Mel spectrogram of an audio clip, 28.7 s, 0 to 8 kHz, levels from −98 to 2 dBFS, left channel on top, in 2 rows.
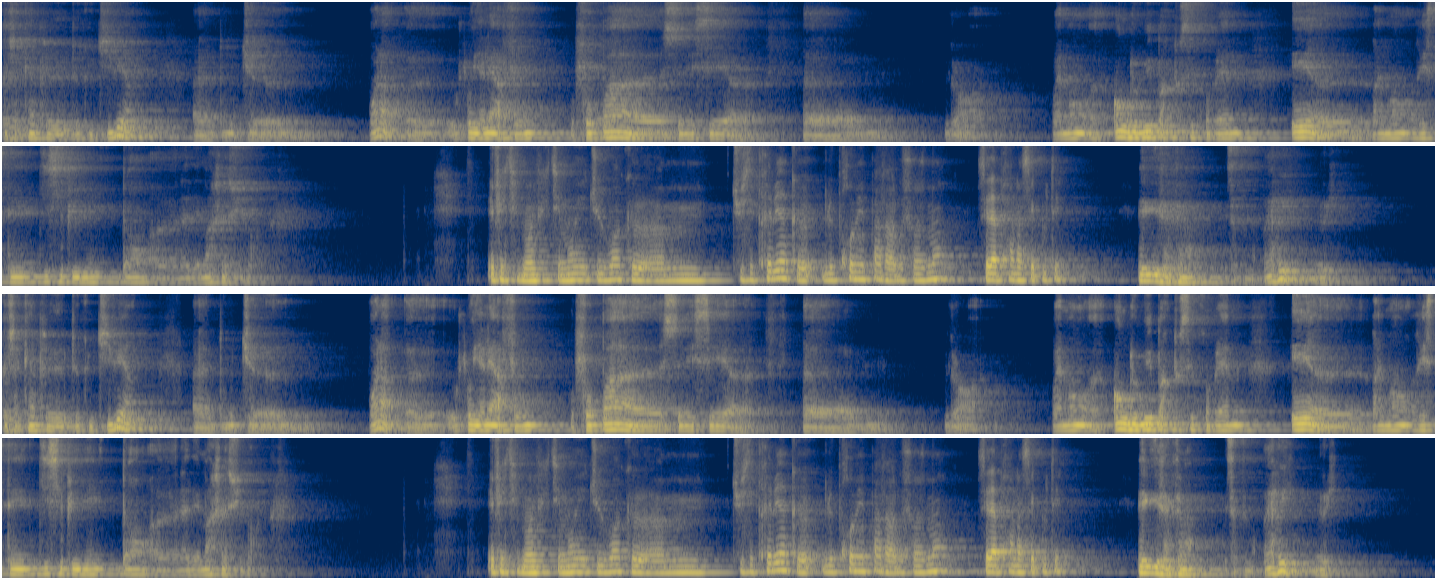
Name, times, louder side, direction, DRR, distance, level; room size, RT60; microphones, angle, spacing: voice 1, 0.0-1.4 1.9-3.1 3.7-5.4 5.7-7.5 8.0-8.9 9.4-9.8 10.5-12.6 12.9-17.2 25.7-26.3 26.6-27.7, right 3 dB, 50° right, 8 dB, 0.5 m, -24 dB
voice 2, 19.2-23.8 24.1-25.0, equal, ahead, 10 dB, 0.3 m, -22 dB
8.7 x 7.2 x 8.6 m, 1.5 s
head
